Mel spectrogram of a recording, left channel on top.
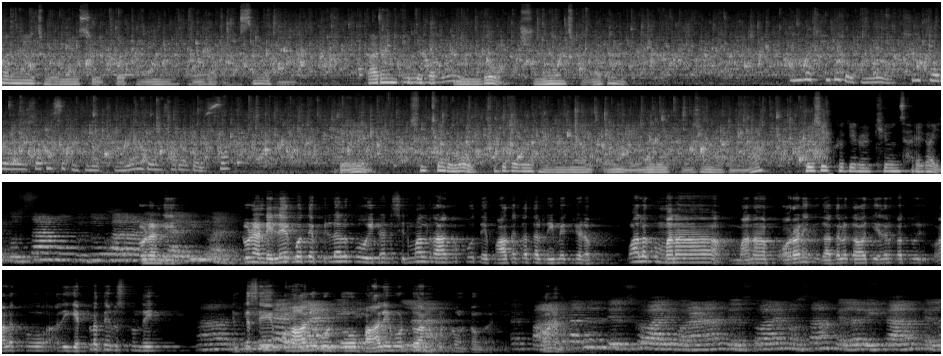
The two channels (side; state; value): both; different; correlation 0.00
